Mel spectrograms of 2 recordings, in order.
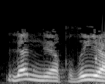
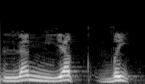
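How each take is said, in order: First: "يقضي" ending in a clearly sounded -ya; audible final fatha. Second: "يقضي" slowly, cut to a short final i; final ya dropped. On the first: Teacher repeating the accusative ending, "يقضي" voiced as yaqdiya. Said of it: "والنصب تظهر". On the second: Teacher showing the jussive, "يقضي" slow with a short final kasra. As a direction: say "يقضي" as yaqdi, ending on a kasra. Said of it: "كسرة، محذوف إيش؟". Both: Shown as a demonstration.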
